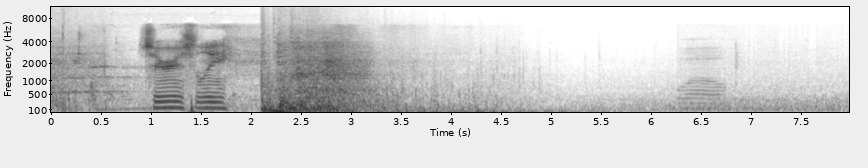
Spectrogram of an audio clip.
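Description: A young man speaks into a headset microphone.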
